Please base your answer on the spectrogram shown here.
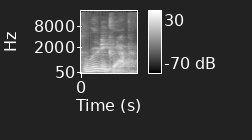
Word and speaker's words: Rudeegraap: yep we know that your name is pronounced Rudy crap Chris Rudy graphic tell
